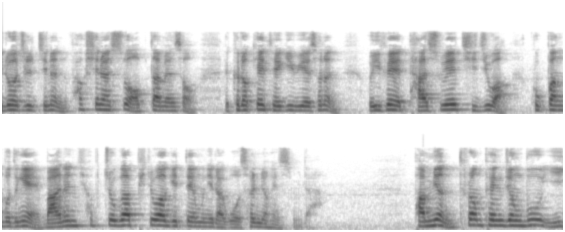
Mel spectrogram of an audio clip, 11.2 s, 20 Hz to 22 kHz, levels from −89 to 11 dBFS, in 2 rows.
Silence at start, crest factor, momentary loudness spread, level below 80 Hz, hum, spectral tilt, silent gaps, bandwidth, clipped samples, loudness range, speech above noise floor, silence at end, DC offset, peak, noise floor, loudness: 0 s; 18 dB; 10 LU; -62 dBFS; none; -4 dB/octave; none; 7.8 kHz; under 0.1%; 3 LU; 35 dB; 0 s; under 0.1%; -6 dBFS; -59 dBFS; -24 LUFS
